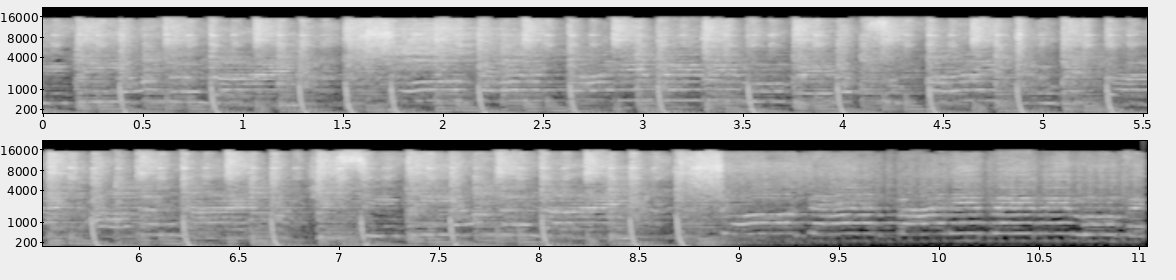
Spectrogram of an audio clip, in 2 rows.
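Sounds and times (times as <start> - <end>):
bass line: 0.0 - 9.0
pounding kick drum: 0.0 - 9.0.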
